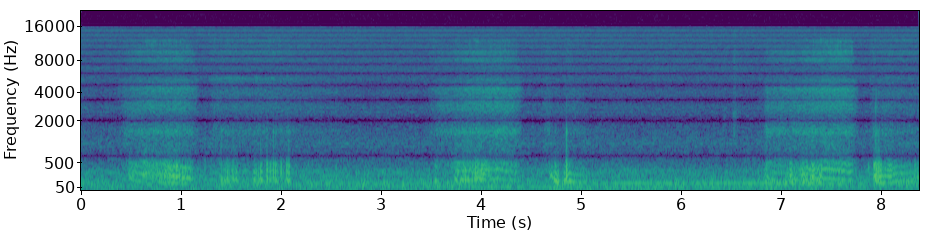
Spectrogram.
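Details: Animal snoring: soft, rough sleep breaths recurring about every three seconds under steady background hum.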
